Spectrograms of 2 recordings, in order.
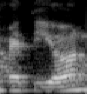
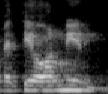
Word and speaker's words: metionin: Kemudian metion itu bisa metion atau metionin ya. Lazimnya adalah metionin. Asam amino juga.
